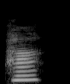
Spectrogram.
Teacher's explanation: pronounced har, with a short a, sound like in hat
